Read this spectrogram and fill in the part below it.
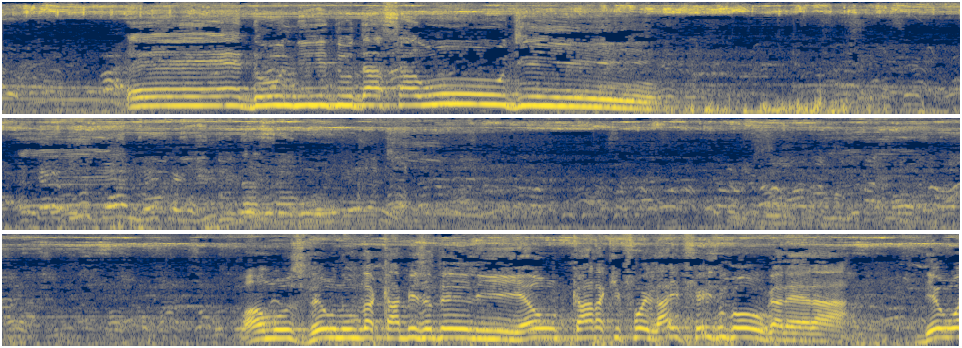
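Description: A man shouts loudly and drawn out nearby.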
